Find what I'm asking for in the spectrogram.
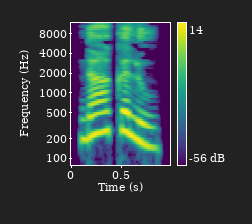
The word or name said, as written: ದಾಕಲು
